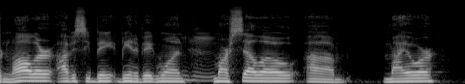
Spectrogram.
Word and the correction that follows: Mayer: Why am I saying Mayor? Marcelo Mayer. I was criticized for my pronunciation for him recently, so now I'm second-guessing myself. Like the hot dog, Oscar. So maybe it's Mayer. Is it Mayer or Meyer? – Oscar Meyer, but it's...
